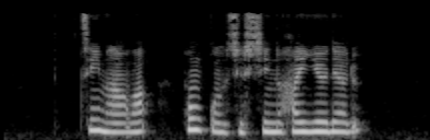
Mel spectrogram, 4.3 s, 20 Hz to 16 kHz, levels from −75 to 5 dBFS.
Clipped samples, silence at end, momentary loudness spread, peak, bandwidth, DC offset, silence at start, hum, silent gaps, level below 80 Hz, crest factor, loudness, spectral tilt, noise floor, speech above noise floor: under 0.1%; 0.7 s; 12 LU; -6 dBFS; 11.5 kHz; under 0.1%; 0.8 s; none; none; -58 dBFS; 16 dB; -19 LUFS; -3 dB/octave; -62 dBFS; 44 dB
